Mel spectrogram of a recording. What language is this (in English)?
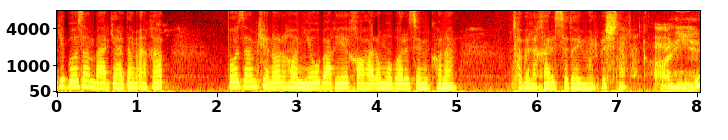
Persian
